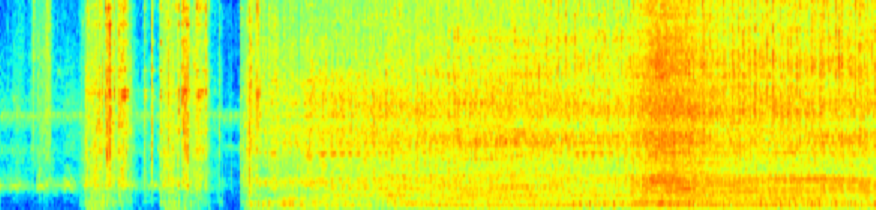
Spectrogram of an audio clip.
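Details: Small two-stroke leaf blower starts after a few pulls, revs up, then runs with a rough, rattly buzz, rattling and vibrating while running.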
